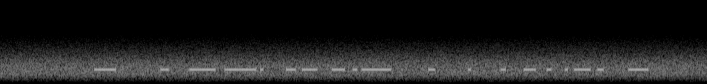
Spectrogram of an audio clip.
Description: Beeps of irregular length, with radio static and a narrow filter. There is no code.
